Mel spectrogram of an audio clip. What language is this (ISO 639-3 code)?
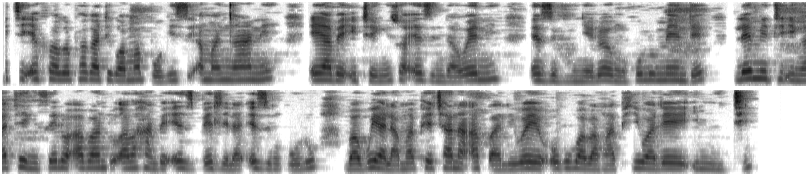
nde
